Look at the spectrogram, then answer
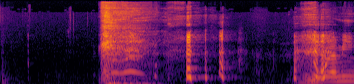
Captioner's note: laughs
